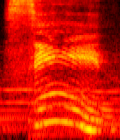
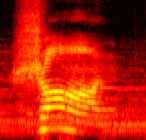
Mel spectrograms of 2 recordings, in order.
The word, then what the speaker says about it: Jean: Number five. Scene. I love your new jacket. That looks great on you. Uh, uh, nope. The right one is Jean, Jean, Jean.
